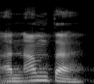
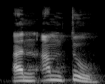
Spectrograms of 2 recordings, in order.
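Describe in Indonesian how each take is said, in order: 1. Kata ini berakhir dengan vokal a. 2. Kata ini berakhir dengan vokal u. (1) "padahal fathah" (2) "taknya didommakan"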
